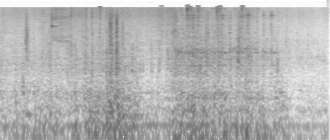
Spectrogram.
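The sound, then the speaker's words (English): Steady mechanical rumble and whir of a ski gondola at a chairlift station as it comes in and starts heading up. The low drone grows louder partway through, then eases off toward the end. “Jump onto the gondola. Coming in. and we're heading up.”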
